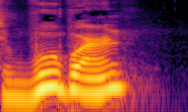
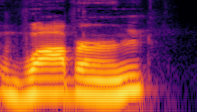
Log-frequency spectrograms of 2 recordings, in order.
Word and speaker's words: Woburn: But it's anybody reading the press release, it's Woburn. It's not Wauburn. It's Woburn. Okay. You got to say it right.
